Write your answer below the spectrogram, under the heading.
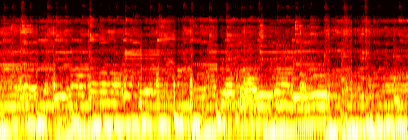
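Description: Live East Javanese jaranan ensemble music: a wavering melody line over sustained low tones and steady drum strokes.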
